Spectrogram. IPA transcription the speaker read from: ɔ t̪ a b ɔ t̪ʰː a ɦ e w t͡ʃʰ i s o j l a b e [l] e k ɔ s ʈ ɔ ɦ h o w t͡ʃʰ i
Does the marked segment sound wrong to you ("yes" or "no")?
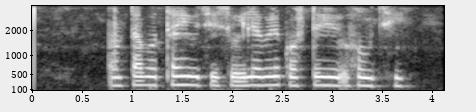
yes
